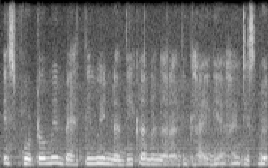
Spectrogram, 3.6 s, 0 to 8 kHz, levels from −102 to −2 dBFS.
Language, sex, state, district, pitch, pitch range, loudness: Hindi, female, Bihar, West Champaran, 240 Hz, 215-250 Hz, -16 LUFS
